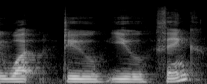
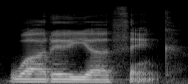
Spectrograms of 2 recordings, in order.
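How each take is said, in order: First: Every word is slow with even weight. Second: It is slow with the stress on think. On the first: The speaker calls it wrong. "rather than saying it slowly" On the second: The speaker calls it right. "Say it slowly with think"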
